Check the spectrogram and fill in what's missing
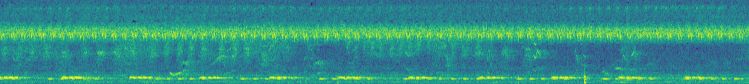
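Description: Coppersmith barbet giving a hollow, metallic 'tuk' over and over, a bit more than once a second, against a steady high-pitched insect drone.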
